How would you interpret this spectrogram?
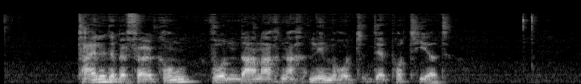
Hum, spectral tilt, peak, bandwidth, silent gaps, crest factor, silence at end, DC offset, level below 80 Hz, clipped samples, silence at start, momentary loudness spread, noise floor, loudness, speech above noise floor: none; -6.5 dB/octave; -2 dBFS; 11.5 kHz; none; 18 dB; 1.35 s; under 0.1%; -46 dBFS; under 0.1%; 0.8 s; 21 LU; -56 dBFS; -19 LUFS; 38 dB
